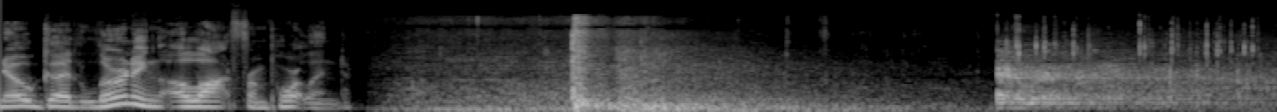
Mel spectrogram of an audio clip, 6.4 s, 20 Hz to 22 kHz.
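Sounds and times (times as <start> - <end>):
speech: 0.0 - 1.9, 5.0 - 5.6
noisy outdoor crowd at a street protest: 1.8 - 5.8
explosions during a street protest in Louisville: 2.8 - 4.0.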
